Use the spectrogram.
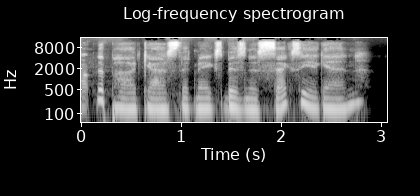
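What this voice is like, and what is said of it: Put-on sexy deep voice. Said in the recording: “every time ... is being sexy, it just makes me laugh ... I try to be as sexy as I can with my sexy deep voice.”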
